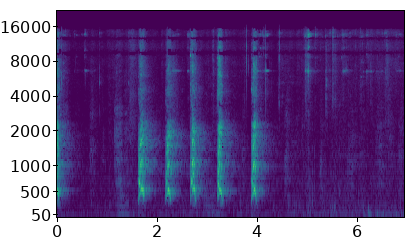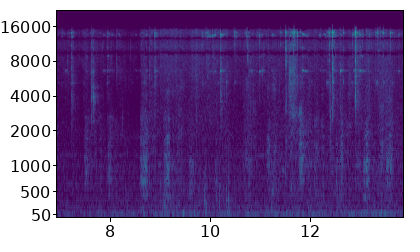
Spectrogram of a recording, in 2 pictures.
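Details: German Shepherds frolicking and chasing in a cold Chicago winter snowfall with a Rhodesian Ridgeback; five rapid barks in quick succession near the start, then soft rustling and faint movement noise for the rest.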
